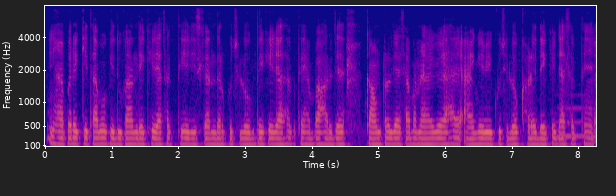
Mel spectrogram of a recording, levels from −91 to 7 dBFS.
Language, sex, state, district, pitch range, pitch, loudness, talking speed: Hindi, male, Maharashtra, Pune, 125-130 Hz, 125 Hz, -40 LUFS, 245 wpm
